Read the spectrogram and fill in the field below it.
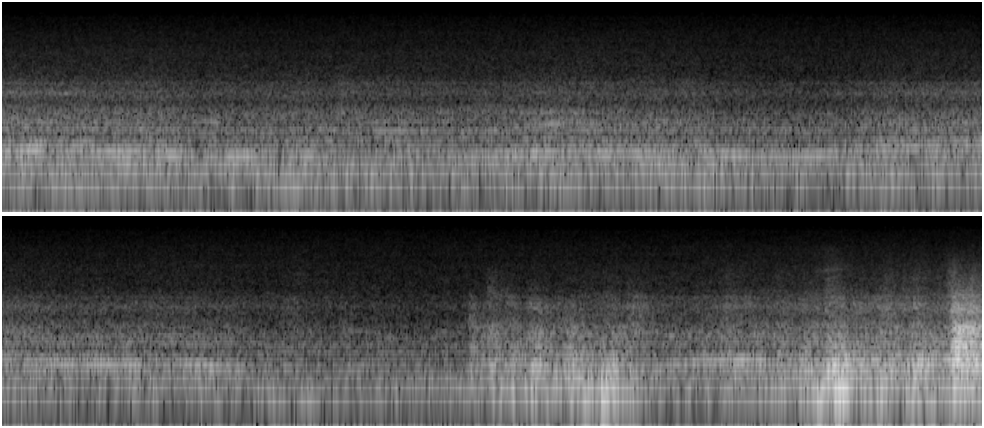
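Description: A man hums a low, slow chant close by.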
